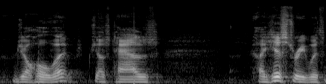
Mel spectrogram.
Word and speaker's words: Jehovah: it and and they we we've taken the spelling from the german because the yah in german is spelled j-a so that came out jehovah all right now jehovah has years of usage behind it so i when i speak of the word i generally say jehovah just has a history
